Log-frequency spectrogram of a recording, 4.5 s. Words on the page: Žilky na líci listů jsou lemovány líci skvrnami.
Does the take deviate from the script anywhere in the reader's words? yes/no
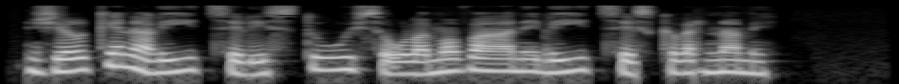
no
